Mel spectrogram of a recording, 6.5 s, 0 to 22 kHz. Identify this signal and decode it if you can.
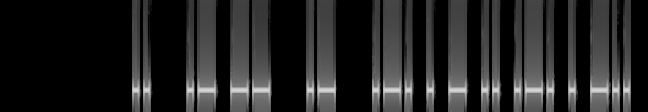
Morse code, heard as a keyed tone, about 22 wpm, 700 Hz. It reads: I AM A RETIRED
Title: Speed-Racing Common QSO Phrases - 22wpm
